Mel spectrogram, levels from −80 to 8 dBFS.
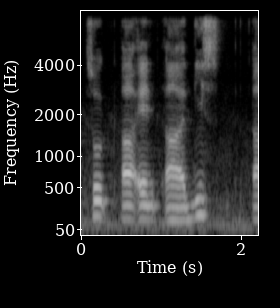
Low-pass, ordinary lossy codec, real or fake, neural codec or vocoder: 7.2 kHz; none; fake; codec, 16 kHz, 8 kbps, FunCodec, trained on LibriTTS, 25 frames a second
